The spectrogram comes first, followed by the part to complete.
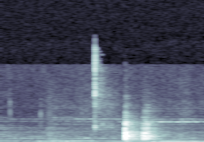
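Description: Quiet kitchen handling sounds of a hand working crumble mixture in a glass bowl and a glass bottle being handled: a small click about halfway, then a brief rustle, over faint background music with a steady low tone.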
